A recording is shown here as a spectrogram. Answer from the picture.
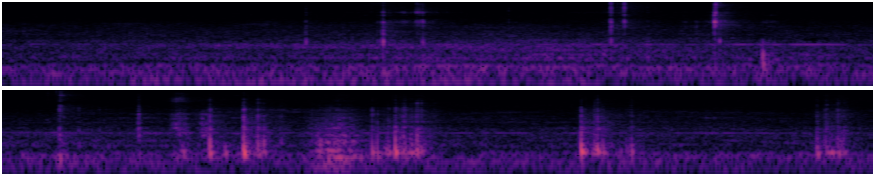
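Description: Chewing on a crisp Claussen hot pickle: quiet, irregular wet crunches as he bites and chews, coming most thickly about four to five seconds in.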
